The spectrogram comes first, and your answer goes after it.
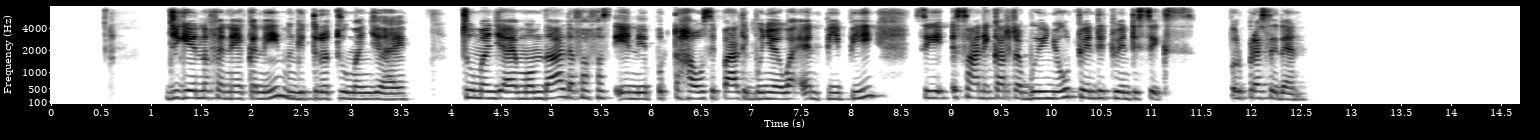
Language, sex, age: Wolof, female, 18-24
